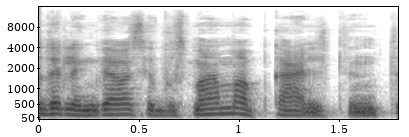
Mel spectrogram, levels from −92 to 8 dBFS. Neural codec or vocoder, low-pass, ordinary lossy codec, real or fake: vocoder, 48 kHz, 128 mel bands, Vocos; 14.4 kHz; AAC, 64 kbps; fake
